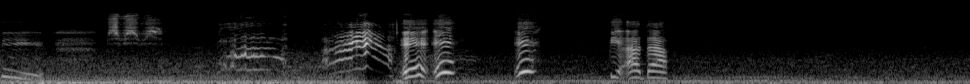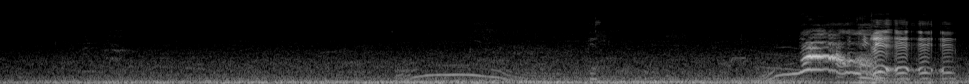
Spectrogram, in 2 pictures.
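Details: Stray cats and kittens on the street while being petted and fed; a burst of loud, wavering meows early on, then a quieter stretch with a faint call, and a final strained meow near the end.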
